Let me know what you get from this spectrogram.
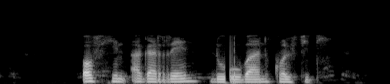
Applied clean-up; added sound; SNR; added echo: none; none; none; none.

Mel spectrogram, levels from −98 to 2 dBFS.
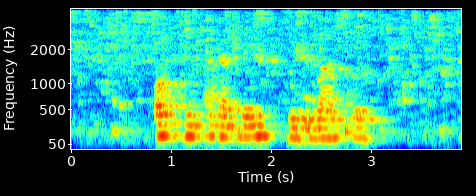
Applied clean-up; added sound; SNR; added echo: classical method WPE with log-MMSE.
